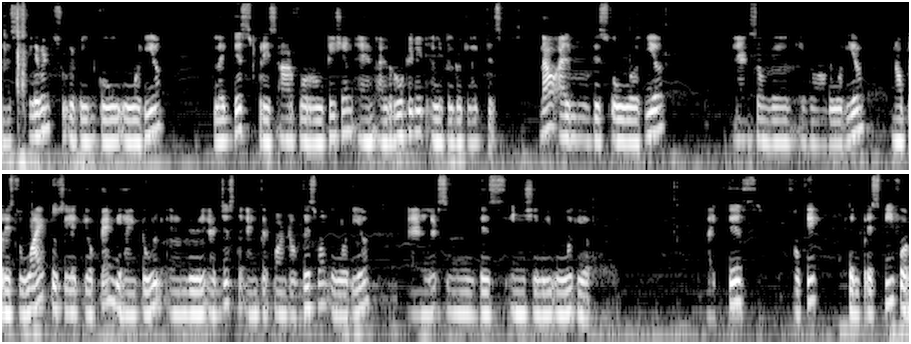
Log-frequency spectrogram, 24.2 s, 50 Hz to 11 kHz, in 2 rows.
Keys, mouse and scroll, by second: 0.1 Return, 2.6 click, 3.2 w, 3.7-5.8 drag, 5.8 v, 6.7-8.7 drag, 8.7-12.2 drag, 12.2 y, 14.4-16.5 drag, 16.5 v, 17.0-20.9 drag, 20.9-23.2 drag, 23.2 p, 23.8 click.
